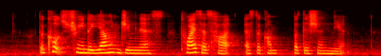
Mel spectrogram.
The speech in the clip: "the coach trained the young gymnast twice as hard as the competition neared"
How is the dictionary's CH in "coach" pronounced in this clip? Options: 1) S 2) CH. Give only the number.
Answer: 1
